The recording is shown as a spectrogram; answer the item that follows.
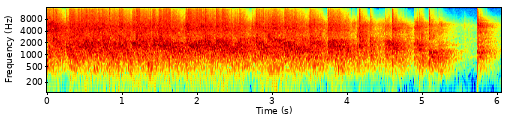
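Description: Audience applauding: loud, dense clapping that dies away about five seconds in, with a last short burst of claps near the end.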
